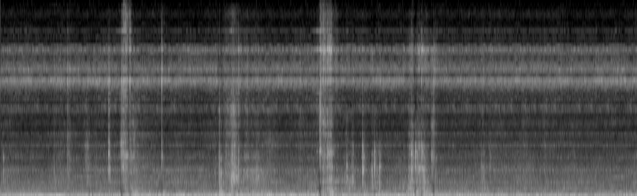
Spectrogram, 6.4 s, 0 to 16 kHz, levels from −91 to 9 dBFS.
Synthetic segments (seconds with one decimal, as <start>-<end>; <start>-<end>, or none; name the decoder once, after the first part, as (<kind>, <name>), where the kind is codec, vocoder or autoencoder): 0.0-6.4 (codec, SNAC)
